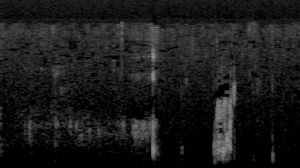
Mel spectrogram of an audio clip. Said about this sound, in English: Coffee sip.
